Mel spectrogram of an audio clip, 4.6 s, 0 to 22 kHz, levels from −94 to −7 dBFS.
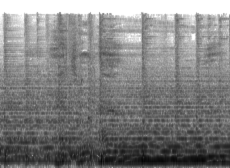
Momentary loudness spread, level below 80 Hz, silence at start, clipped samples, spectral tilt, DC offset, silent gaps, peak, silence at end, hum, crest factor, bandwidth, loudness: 6 LU; -38 dBFS; 0 s; under 0.1%; -6 dB/octave; under 0.1%; none; -4 dBFS; 0 s; none; 12 dB; 17 kHz; -17 LUFS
